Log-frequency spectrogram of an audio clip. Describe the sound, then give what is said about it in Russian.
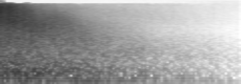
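A grenade explodes with one heavy, loud boom whose rumbling roar fades steadily over about two seconds, with no other sounds. “Граната с грохотом рванула, раскидывая пыль ударной волной.”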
